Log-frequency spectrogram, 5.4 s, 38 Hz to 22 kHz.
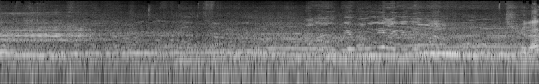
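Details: Sahiwal cattle at the Ambari cattle market, Aftabganj, on 19 August, where a Khulna farmer buys a Sahiwal bull calf; drawn-out, level, lowing moos start and end the stretch over a constant din of men talking and shouting.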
